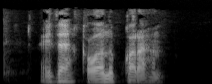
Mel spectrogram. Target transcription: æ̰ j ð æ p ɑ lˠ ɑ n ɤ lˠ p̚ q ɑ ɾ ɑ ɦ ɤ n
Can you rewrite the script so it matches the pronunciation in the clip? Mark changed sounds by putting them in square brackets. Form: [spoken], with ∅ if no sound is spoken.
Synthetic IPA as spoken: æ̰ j ð æ [q] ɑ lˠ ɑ n ɤ [∅] p̚ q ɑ ɾ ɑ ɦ ɤ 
